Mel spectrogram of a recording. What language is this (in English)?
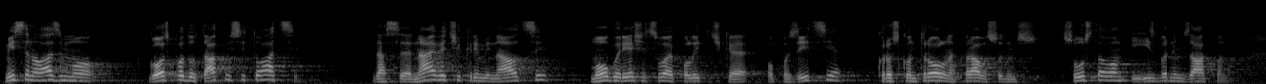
Croatian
